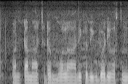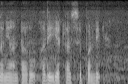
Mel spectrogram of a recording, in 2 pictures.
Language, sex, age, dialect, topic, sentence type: Telugu, male, 36-40, Southern, agriculture, question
